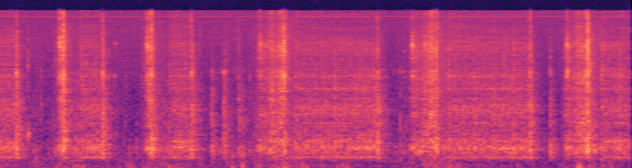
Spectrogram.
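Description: Rotary telephone dial being turned and spinning back, several digits in a row, each return a run of mechanical clicks.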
